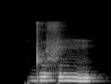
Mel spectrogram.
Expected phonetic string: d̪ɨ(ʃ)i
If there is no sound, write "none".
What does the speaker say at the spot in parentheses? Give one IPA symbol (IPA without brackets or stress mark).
s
